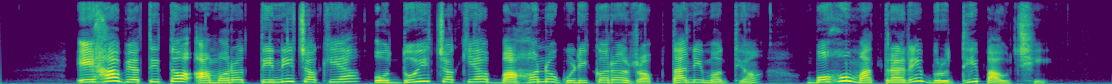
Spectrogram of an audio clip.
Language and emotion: Odia, neutral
